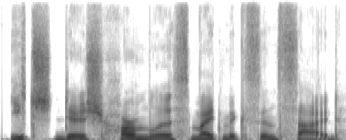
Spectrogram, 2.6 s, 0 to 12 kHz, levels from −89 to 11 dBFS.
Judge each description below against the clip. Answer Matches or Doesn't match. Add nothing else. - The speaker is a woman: Doesn't match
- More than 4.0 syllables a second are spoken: Doesn't match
